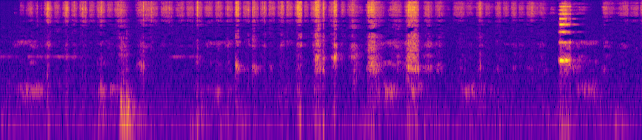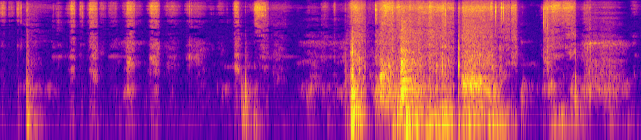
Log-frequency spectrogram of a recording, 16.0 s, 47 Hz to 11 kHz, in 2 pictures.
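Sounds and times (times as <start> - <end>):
pencil scratching on paper: 0.4 - 11.4.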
